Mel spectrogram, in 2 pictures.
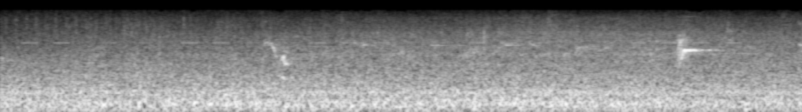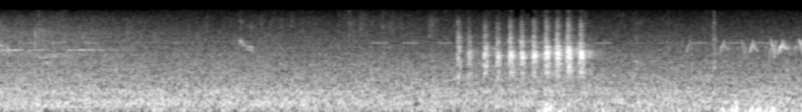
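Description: Garden birds giving a few short, high chirps over a steady rushing background noise, with a quick rattling burst of rapid clicks lasting about half a second near the end.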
